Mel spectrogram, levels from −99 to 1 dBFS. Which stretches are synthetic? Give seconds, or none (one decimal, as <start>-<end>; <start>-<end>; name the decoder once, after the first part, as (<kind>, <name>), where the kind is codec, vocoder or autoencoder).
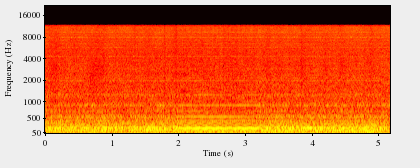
0.0-2.0 (codec, SNAC); 3.2-5.2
